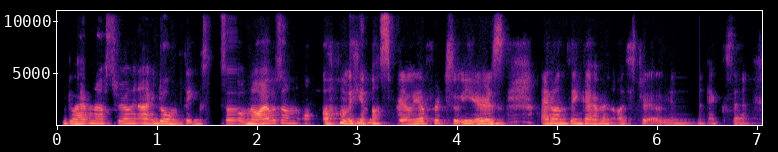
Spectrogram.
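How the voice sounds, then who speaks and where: A woman who is a university counselor, giving measured, thoughtful and encouraging answers in an interview. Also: medium pitch, steady tone, husky, low-quality recording.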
